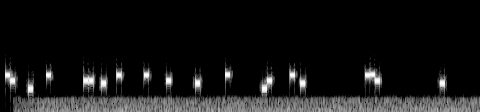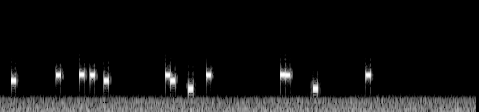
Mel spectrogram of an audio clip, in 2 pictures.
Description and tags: This piece can easily be looped time and time again.
scifi, ambience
